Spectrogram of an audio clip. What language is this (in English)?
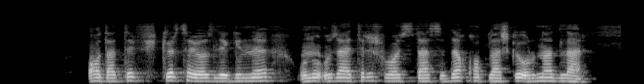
Uzbek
